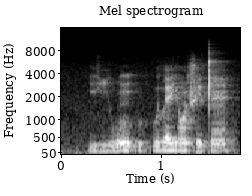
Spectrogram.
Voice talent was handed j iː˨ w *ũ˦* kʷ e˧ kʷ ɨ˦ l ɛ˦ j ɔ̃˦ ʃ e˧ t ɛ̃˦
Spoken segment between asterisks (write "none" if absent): ũ˦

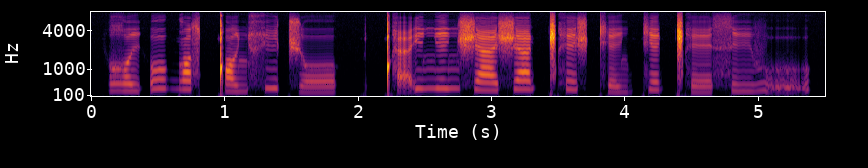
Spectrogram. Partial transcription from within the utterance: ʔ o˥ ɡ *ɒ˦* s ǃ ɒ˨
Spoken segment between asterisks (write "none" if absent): ɒ˦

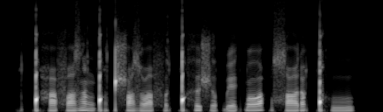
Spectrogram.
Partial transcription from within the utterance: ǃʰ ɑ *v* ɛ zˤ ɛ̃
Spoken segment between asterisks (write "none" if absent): f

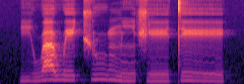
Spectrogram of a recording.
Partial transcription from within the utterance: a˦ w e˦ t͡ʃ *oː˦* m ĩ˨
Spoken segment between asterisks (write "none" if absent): uː˦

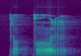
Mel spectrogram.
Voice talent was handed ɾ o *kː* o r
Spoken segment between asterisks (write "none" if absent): kː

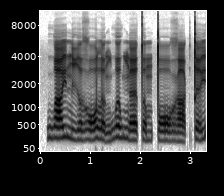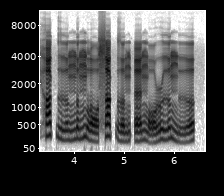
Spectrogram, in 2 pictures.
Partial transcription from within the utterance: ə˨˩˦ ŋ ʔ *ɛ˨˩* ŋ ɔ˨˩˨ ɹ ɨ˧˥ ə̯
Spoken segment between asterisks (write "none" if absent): ɛ˨˩˦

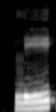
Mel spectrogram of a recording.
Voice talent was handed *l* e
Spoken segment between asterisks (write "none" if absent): l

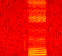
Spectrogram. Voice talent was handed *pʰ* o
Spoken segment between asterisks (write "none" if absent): pʰ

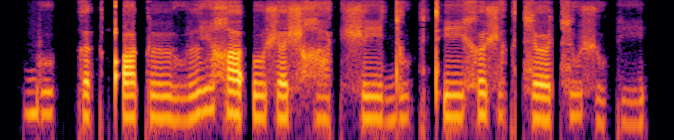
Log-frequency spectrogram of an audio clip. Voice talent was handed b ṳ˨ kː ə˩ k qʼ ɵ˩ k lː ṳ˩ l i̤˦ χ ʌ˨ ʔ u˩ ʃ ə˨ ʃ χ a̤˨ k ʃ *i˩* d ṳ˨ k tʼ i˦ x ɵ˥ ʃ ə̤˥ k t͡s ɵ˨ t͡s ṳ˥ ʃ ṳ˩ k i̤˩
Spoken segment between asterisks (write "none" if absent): i˩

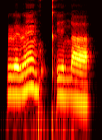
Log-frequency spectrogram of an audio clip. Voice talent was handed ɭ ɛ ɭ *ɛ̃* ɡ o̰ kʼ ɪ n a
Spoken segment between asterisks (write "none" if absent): ɛ̃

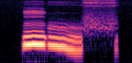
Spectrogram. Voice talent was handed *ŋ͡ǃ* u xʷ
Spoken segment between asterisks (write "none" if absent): ŋ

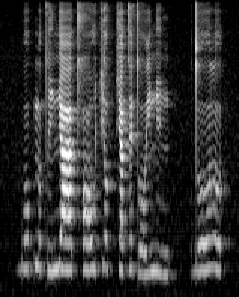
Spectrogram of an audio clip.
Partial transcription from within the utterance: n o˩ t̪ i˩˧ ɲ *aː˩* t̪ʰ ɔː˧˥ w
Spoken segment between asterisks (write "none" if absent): aː˧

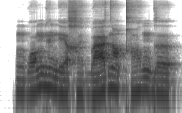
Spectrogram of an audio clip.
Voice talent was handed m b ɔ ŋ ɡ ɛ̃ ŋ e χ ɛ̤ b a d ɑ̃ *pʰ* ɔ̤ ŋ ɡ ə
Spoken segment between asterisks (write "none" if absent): qʰ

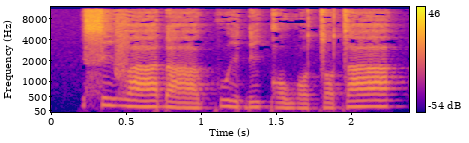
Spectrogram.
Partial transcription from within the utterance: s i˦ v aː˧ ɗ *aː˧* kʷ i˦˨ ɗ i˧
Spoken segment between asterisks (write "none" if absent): aː˨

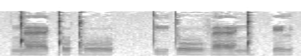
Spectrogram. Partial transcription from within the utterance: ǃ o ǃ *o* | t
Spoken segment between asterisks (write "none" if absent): oː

